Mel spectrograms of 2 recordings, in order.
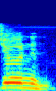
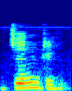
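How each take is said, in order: First: The first syllable sounds like 'jur'. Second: The first syllable sounds like 'jen'. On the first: The speaker calls it wrong. "normally when a common person speaks, he says journal" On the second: The speaker calls it right. "It is not journal, general"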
